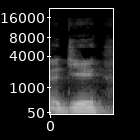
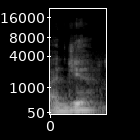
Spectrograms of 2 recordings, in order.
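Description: First: The word has an anglicized pronunciation. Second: The word has a French pronunciation.

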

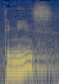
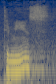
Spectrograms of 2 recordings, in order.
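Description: Both takes have the same delivery.

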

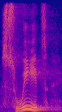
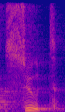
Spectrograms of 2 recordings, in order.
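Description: First: The word sounds like 'sweet'. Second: The word sounds like 'suit'. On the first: The speaker calls it right. "but a suite is different" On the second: The speaker calls it wrong. "Some people pronounce this word as suit"

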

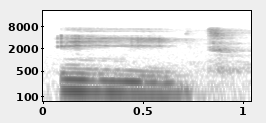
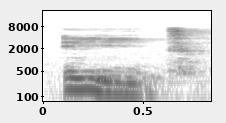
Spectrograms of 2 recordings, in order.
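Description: Both takes have the same delivery.

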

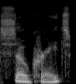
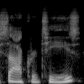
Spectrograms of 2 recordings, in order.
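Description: First: The name is said in a jokey film pronunciation. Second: The name is said in the standard pronunciation. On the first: "they pronounced it Socrates" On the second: "actually Socrates"

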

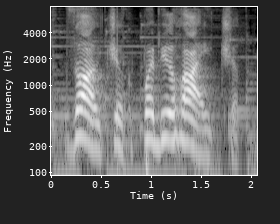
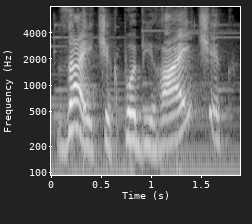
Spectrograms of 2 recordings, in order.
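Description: First: It is said in an angry, cross tone. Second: It is said in a surprised, wondering tone. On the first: "Спробуємо сказати сердито" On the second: "А тепер здивовано"

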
